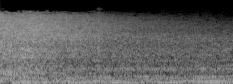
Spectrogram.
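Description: A loud rushing whoosh that starts suddenly and fades away over about two seconds as a latex face mask is peeled off, laid over a low droning music bed.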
